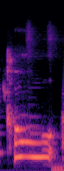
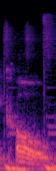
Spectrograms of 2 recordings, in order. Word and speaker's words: Coel: Like, when you tell me that Michaela Cole, is it Cole or Coel? Anyway. – I say Cole, but I think it is spelled like Coel, but.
